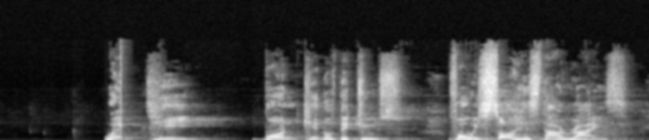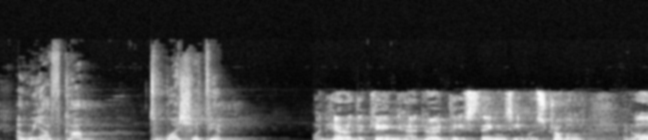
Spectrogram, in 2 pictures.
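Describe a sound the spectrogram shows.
A man speaks loudly and with feeling through a microphone, in an echoing hall.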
